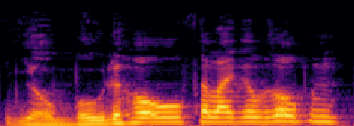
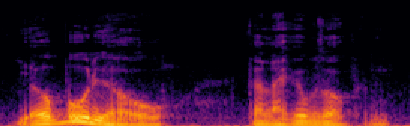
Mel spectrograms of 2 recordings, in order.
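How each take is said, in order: First: Higher, rising disbelief on "open"; incredulous question. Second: Fast, softer deadpan mock; mocking repeat. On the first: Retold or imitated. Quoting her reaction to the client, incredulous. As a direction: ask it stunned. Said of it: "I'm like". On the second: Mocking the client's dentist story, deadpan disbelief. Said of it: "repeated mocking".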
